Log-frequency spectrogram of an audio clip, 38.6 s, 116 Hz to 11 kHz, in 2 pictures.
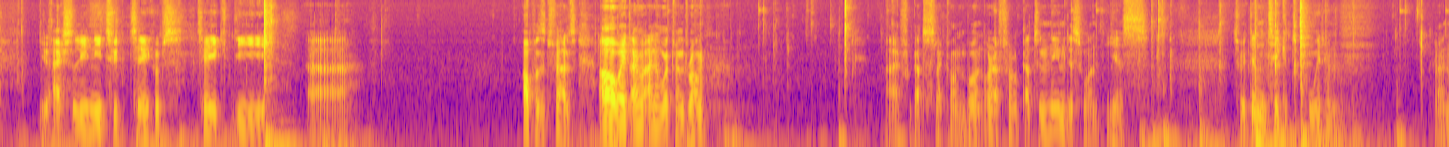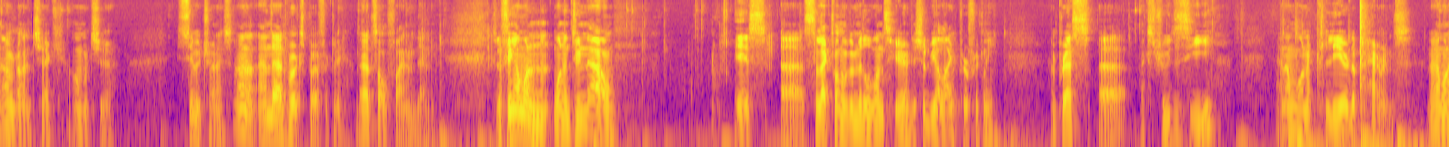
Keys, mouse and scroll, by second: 5.1 middle click, 7.9 scroll down 2, 8.3 middle click, 8.9 right click, 9.2 shift+right click, 9.7 x, 10.3 middle click, 10.7 right click, 11.3 shift+right click, 11.9 right click, 13.3 right click, 14.3 click, 15.5 BackSpace, 18.7 shift+right click, 19.3 shift+right click, 20.1 click, 22.3 middle click, 22.9 right click, 23.2 middle click, 24.1 right click, 24.4 middle click, 24.9 scroll up 3, 25.2 shift+middle click, 25.8 scroll up 2, 26.1 shift+middle click, 26.8 right click, 27.2 z, 27.9 middle click, 28.6 right click, 28.9 scroll up 2, 29.5 scroll down 3, 29.8 middle click, 30.1-30.5 scroll up 2, 31.0-31.6 scroll down 1, 32.4 e, 34.8 right click, 35.4 right click, 36.6 alt+p, 38.5 right click.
